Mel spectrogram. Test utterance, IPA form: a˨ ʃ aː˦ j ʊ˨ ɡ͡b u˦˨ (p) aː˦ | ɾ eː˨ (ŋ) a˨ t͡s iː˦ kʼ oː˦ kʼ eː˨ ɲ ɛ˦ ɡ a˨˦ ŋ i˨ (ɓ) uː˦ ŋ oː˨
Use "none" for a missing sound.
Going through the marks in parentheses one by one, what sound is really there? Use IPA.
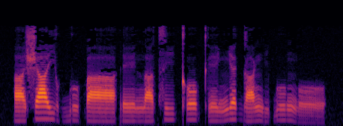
ɓ, n, ɓ

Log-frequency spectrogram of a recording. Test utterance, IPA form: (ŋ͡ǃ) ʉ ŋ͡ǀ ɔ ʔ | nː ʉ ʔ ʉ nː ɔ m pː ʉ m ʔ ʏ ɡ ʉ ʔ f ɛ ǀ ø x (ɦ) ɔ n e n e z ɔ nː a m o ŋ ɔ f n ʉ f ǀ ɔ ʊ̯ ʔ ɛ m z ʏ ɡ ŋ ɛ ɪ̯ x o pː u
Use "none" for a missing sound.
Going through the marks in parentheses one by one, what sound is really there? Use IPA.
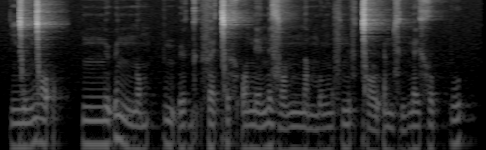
ŋ͡ǀ, ʔ

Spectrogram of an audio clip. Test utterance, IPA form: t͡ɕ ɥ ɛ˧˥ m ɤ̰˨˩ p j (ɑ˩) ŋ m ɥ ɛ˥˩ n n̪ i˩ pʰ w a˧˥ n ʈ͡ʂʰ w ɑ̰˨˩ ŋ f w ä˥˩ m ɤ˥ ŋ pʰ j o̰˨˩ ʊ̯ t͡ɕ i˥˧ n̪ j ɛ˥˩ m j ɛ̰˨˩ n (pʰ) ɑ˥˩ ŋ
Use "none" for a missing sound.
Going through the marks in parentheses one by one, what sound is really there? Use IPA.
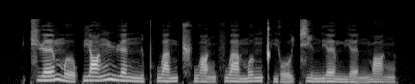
ɑ˧˥, m

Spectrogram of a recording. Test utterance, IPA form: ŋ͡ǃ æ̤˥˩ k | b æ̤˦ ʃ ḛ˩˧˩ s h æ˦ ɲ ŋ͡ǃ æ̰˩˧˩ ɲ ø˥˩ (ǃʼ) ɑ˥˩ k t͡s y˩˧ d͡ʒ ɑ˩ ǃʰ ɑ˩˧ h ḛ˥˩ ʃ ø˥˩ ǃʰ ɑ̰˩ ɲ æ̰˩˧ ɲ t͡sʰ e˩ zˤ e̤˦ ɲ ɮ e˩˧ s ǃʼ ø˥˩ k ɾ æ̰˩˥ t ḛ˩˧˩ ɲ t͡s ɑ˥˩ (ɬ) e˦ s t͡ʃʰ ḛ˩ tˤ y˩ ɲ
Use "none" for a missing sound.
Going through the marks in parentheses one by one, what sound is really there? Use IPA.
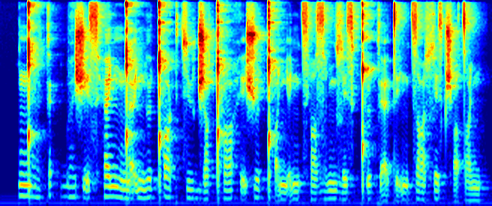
ǃʼ, ɬ

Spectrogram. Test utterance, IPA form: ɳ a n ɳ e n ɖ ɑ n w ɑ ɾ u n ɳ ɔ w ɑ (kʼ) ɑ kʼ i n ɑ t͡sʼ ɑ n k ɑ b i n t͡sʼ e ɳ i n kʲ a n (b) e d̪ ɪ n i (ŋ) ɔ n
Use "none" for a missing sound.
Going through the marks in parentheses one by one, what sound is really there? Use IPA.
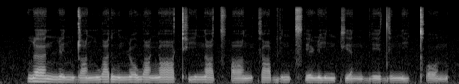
ŋ, b, kʼ

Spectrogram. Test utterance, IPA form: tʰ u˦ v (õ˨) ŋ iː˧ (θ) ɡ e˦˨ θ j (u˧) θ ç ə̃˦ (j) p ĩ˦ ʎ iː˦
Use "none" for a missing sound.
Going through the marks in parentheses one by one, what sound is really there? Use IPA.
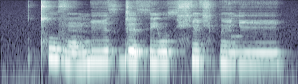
õ˨, θ, u˧, ç

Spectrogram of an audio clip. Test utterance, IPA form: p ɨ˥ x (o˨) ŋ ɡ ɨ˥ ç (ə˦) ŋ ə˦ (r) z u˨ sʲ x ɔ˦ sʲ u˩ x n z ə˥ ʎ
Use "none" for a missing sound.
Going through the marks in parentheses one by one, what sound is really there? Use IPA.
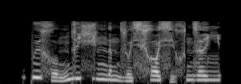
o˨, ə˥, n

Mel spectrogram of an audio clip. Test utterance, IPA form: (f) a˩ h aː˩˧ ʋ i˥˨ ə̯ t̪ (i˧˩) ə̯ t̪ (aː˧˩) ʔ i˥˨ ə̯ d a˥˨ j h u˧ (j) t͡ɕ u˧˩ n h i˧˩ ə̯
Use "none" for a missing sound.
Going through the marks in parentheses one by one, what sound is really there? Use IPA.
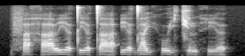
f, i˧˥, aː˧˩, j

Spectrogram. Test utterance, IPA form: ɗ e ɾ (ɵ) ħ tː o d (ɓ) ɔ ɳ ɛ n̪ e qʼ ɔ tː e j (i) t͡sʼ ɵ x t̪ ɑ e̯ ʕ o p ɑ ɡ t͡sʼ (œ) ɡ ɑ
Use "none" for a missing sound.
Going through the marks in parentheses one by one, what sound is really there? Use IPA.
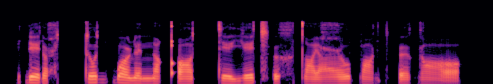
ɵ, ɓ, e, œ

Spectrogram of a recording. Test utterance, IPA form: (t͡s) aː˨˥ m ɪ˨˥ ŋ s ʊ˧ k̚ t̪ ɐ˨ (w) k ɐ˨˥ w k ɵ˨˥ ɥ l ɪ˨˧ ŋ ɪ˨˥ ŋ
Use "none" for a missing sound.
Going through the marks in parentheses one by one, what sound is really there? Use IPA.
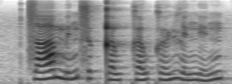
t͡s, w

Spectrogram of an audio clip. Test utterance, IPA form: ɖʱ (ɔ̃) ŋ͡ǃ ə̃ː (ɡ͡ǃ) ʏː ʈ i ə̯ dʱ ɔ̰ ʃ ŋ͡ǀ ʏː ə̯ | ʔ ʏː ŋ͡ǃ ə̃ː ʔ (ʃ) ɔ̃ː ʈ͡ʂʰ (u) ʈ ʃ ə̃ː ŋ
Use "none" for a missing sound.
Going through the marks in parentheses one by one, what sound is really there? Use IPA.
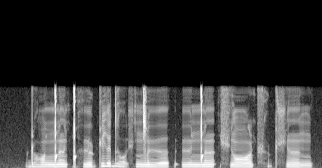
ɔ̃, ǃʰ, ɕ, ʏ

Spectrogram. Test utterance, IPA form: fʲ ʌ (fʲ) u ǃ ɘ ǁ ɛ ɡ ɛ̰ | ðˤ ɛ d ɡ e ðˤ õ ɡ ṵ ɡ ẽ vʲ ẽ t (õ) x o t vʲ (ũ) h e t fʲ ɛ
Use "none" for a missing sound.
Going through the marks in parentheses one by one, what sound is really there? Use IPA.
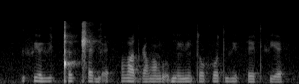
vʲ, o, u

